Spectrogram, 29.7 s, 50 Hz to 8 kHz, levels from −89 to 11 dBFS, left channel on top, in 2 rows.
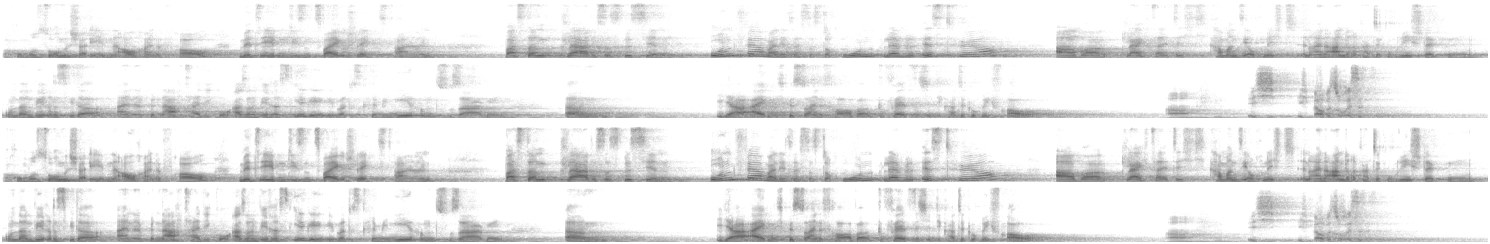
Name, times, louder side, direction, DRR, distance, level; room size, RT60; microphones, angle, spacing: voice 1, 0.0-2.1 2.4-4.3 5.0-6.7 7.1-10.0 10.5-19.9 20.5-20.9 22.0-25.2, right 3 dB, 75° right, 10 dB, 1.2 m, -29 dB
voice 2, 26.5-28.5, left 1 dB, 20° left, 2 dB, 2.6 m, -41 dB
27.5 x 15.5 x 9.8 m, 2.5 s
head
